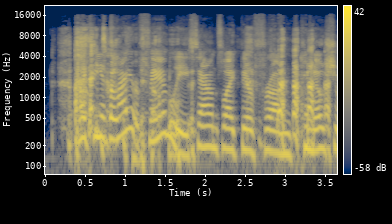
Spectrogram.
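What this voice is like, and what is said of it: Usual voice. Nothing is said of it.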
